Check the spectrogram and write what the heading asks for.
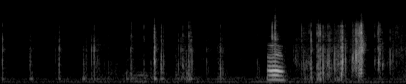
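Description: Thin plastic soda bottle crinkling and clicking as it is gripped and handled: scattered small crackles, then a denser spell of crackling near the end.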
